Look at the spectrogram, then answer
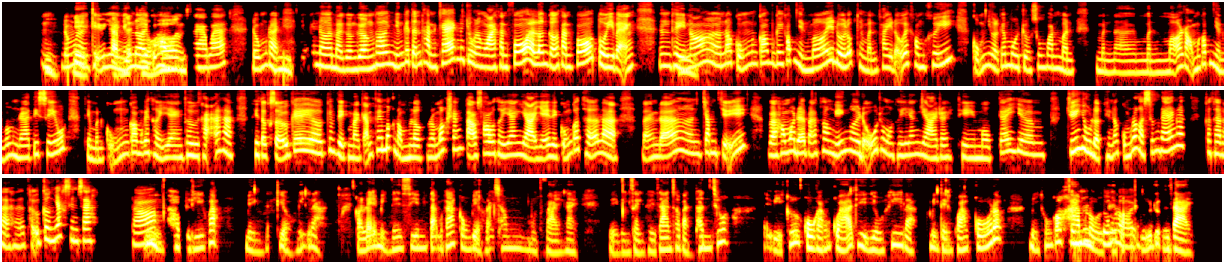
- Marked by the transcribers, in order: other background noise; tapping
- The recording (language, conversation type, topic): Vietnamese, advice, Làm thế nào để vượt qua tình trạng kiệt sức và mất động lực sáng tạo sau thời gian làm việc dài?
